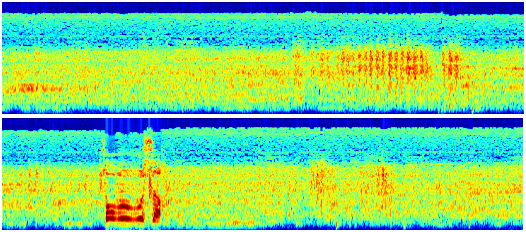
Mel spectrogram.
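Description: Rally car's engine and road noise in the cabin, heard steadily through the crew intercom. About eight seconds in, the co-driver calls out a short pace note, louder than the car noise.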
